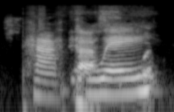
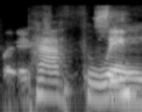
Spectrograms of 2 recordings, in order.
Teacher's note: you'll feel you have to round the lips more after the th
